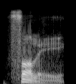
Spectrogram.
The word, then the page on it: folly: British English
